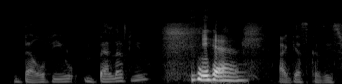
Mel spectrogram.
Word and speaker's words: Bellevue: video Rashad called Bellevue Bellevue yeah I guess because he's from the south and not from New York he doesn't realize you don't pronounce that second e in it this is what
